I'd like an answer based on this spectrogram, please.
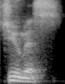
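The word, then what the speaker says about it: Jumes: Mr Brown um Dr Zoom good morning good morning am I pronouncing your name correctly it's jumis j-u-m-e-s okay jumis I'm sorry um Dr jumis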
